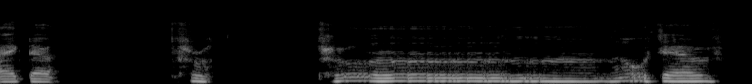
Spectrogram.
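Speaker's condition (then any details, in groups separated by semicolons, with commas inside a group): Stutter from brain injury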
